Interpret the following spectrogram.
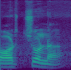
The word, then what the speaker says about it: অর্চনা: এই যে রেপ কোনখানে উচ্চারিত হয় না, যে শব্দের উপরে বসে তার আগে উচ্চারিত হয়। এই যে অর্চনা কেমন উচ্চারণ করছি আমরা?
